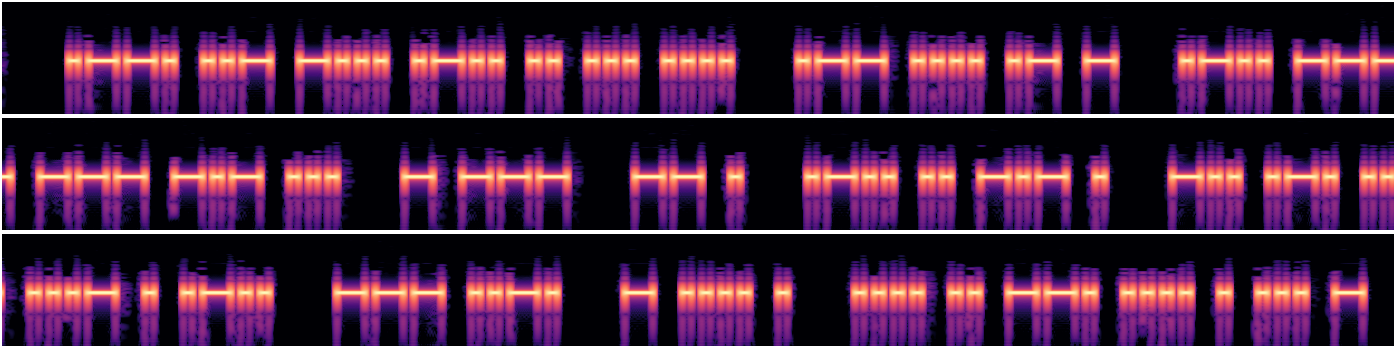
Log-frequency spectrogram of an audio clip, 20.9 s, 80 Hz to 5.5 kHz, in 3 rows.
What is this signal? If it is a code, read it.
Morse code, heard as a keyed tone, about 25 wpm, 600 Hz. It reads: PUBLISH WHAT LOOKS TO ME LIKE DRIVEL OF THE HIGHEST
